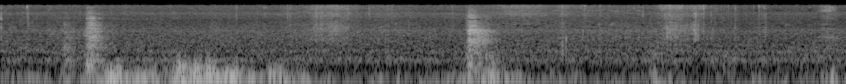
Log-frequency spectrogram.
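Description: Honey bees buzzing around freshly delivered nucleus hives at an outdoor apiary base, a steady faint drone with a few louder passes and soft rustling, no talking.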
